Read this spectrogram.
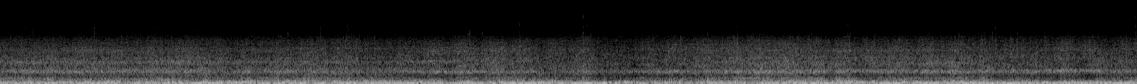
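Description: Wind rushes loudly past, as heard outdoors while riding.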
